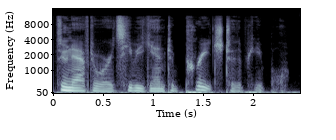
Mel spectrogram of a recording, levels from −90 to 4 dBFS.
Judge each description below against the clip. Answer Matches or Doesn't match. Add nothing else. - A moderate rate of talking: Doesn't match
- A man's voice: Matches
